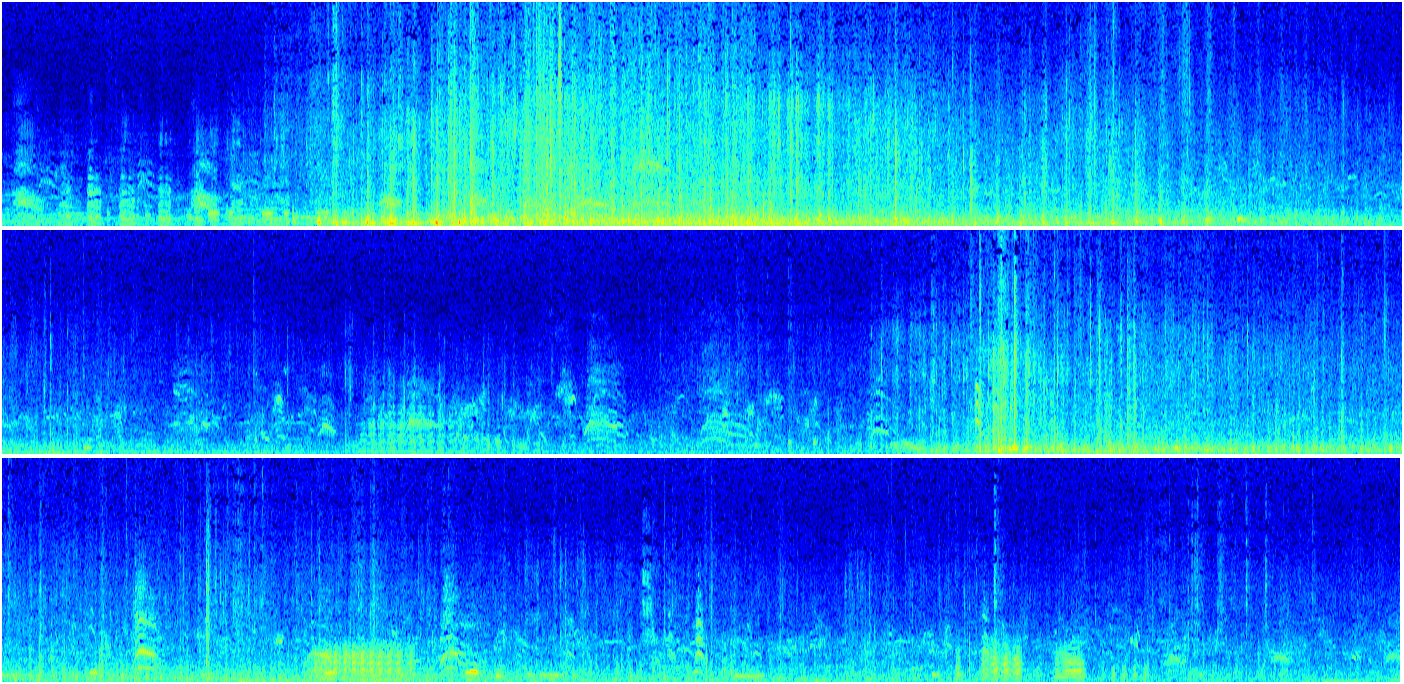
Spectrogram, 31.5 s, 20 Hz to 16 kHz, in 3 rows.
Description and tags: animals cormorants nest take off mono
This ambient sound effect was recorded with high quality sound equipment and comes from a sound library called Cormorants which is pack of 32 audio files with a total length of 119 minutes. It's a library recorded in the colony of the Cormorant birds. Recordings in this library features sound of more than 1000 birds singing at the same time, including recording from nests of the nestlings and seagulls.
ambient, animal, animals, atmo, atomosphere, beast, bird, birds, colony, cormorant, cormorants, design, forest, location, monster, natural, nature, nest, nestlings, sound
